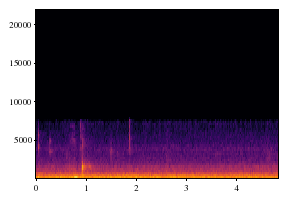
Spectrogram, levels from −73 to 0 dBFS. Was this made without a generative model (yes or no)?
yes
